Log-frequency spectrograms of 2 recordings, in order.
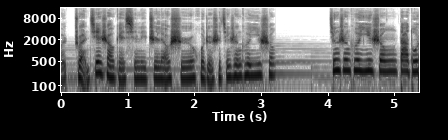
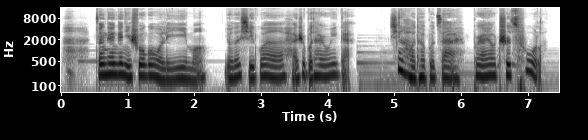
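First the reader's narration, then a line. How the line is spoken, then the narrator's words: Embarrassed laugh, explaining. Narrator (Chinese): 他有些不好意思的笑了一下，解释着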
